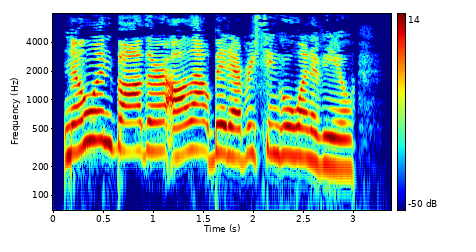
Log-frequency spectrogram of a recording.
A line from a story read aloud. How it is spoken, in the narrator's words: shouts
